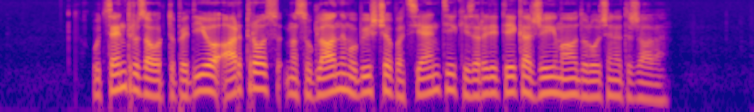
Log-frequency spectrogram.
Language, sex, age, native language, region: Slovenian, male, 18-29, Slovenian, Drava region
